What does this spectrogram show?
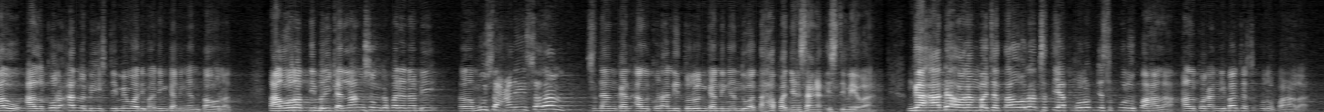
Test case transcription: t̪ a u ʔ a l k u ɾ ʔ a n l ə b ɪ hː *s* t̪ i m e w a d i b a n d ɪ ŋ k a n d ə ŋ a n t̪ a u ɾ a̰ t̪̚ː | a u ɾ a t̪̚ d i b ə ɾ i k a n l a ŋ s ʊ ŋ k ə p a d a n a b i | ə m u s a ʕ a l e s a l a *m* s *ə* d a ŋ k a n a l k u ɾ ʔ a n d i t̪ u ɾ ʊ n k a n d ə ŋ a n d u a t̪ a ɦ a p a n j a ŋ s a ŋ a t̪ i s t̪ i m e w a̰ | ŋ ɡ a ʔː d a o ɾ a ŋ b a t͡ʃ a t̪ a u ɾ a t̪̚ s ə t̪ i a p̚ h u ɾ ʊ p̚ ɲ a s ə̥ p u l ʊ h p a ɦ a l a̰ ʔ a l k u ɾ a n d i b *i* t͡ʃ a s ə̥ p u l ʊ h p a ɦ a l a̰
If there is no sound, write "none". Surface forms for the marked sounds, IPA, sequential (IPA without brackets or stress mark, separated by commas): s, m, ə, a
